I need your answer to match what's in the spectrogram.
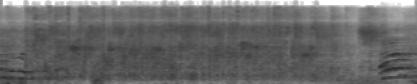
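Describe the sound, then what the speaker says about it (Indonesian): A classroom full of students claps together in dense, steady applause that fades slightly toward the end, with a voice speaking briefly at the start and finish. "mari kita tepuk tangan"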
